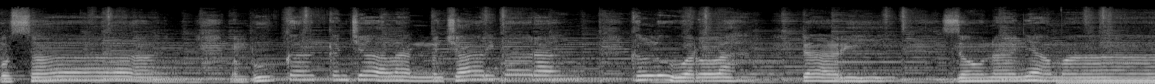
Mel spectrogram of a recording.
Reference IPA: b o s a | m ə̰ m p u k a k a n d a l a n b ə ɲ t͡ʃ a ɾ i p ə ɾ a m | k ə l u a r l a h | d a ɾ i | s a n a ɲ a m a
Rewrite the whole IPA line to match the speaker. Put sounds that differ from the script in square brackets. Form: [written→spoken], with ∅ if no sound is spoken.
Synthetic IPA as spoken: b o s a | m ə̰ m [p→b] u k a k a n [d→d͡ʒ] a l a n [b→m] ə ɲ t͡ʃ a ɾ i p ə ɾ a [m→ŋ] | k ə l u a r l a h | d a ɾ i | [s→z] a n a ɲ a m a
